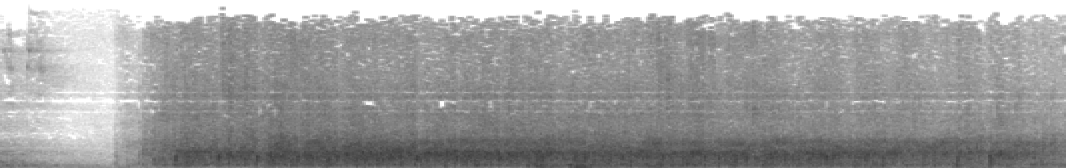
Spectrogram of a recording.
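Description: Audience applause, swelling about a second in, holding steady and beginning to die away near the end.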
